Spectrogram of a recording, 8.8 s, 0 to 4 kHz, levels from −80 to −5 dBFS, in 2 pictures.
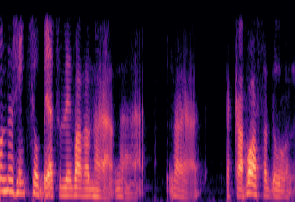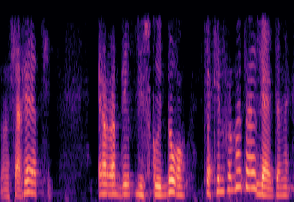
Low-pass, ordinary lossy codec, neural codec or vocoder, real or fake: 3.6 kHz; none; codec, 16 kHz in and 24 kHz out, 0.6 kbps, FireRedTTS-2 codec; fake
